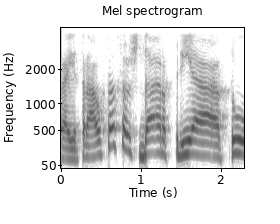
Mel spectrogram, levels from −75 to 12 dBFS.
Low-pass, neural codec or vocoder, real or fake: 3.6 kHz; vocoder, 44.1 kHz, 128 mel bands, Pupu-Vocoder; fake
